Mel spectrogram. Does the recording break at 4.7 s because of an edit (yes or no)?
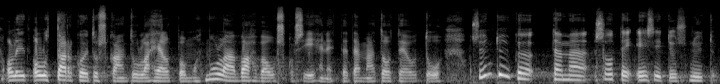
yes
